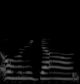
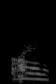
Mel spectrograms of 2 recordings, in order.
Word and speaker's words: Oregon: It drives me crazy when I hear people pronounce it that way. It's not Oregon, it's Oregon.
